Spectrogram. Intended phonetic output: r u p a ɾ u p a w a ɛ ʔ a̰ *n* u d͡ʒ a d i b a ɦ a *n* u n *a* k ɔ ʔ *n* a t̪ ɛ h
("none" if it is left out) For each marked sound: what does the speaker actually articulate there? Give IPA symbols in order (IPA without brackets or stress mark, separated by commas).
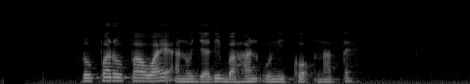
n, n, i, n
